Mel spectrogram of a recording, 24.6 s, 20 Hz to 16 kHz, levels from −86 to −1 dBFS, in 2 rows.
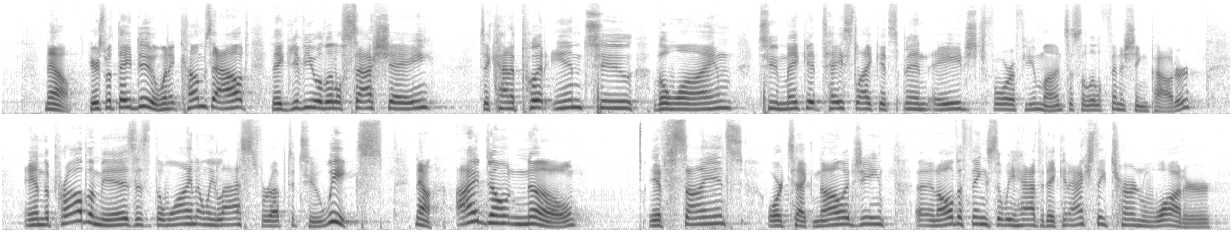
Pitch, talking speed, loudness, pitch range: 195 Hz, 180 wpm, -31 LUFS, 175-220 Hz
